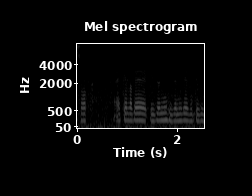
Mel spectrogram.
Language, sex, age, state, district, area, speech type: Assamese, female, 30-45, Assam, Lakhimpur, rural, spontaneous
